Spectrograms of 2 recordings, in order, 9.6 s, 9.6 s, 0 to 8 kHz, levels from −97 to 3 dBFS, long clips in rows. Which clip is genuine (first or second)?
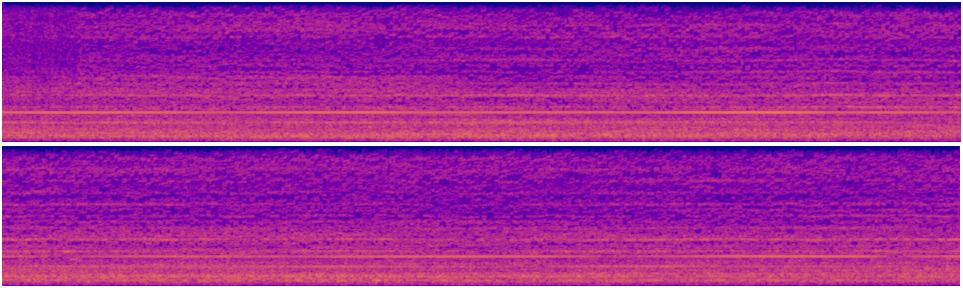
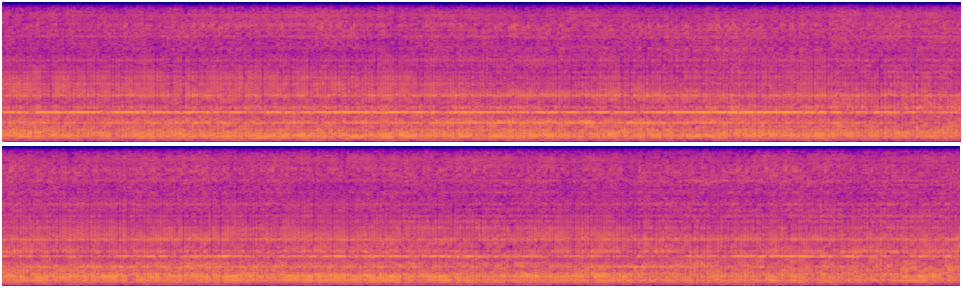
first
